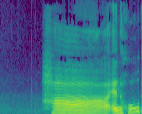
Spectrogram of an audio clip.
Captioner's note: sighs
